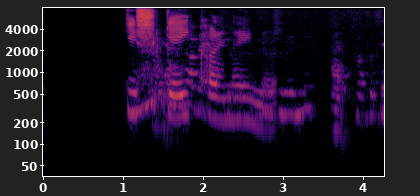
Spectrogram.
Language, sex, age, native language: Icelandic, male, 6, Icelandic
